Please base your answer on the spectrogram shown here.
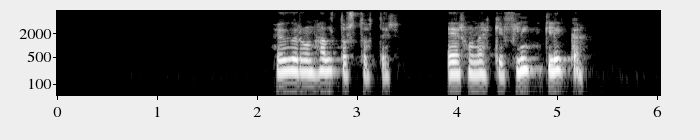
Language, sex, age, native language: Icelandic, female, 40-49, Icelandic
